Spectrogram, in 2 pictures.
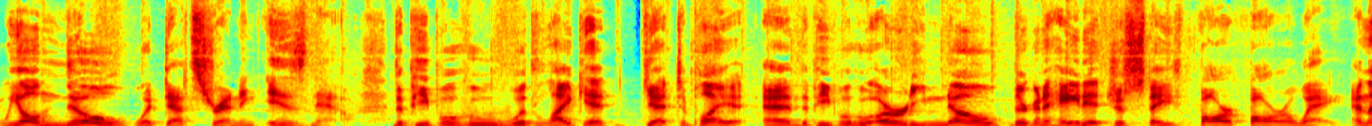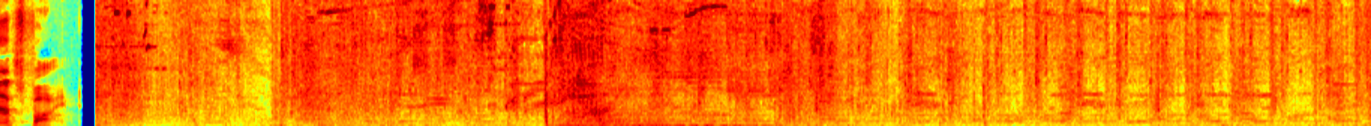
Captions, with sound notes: we all know what Death Stranding is now. The people who would like it get to play it and the people who already know they're gonna hate it, just stay far, far away, and that's fine. (game beeping) (feet thudding)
